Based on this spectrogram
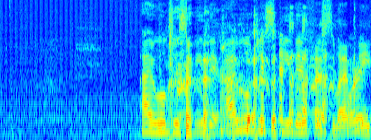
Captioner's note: laughter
